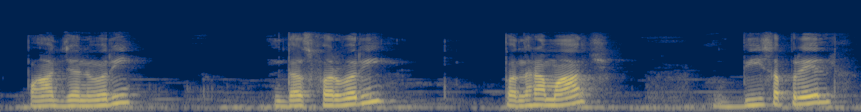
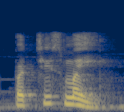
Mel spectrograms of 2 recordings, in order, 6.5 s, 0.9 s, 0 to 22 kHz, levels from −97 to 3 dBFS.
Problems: constant background noise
